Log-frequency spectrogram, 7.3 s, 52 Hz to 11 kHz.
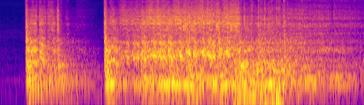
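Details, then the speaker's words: Ford 302 V8 powering an air compressor, after carburetor rebuild and HEI distributor swapped back to old points distributor: starter catches, fires on second try and settles into an even idle; no longer dies when valve turned; normal start-up. "now you turn the key on fired right up and also when you turn that Valve right there it doesn't die out like it used to"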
